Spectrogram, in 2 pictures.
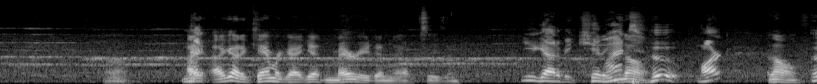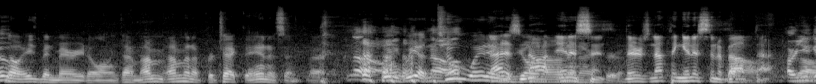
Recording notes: recorded at the Pacific Northwest Sportsman Show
